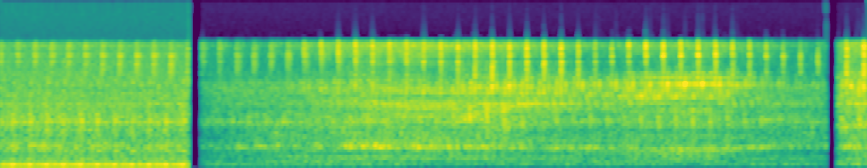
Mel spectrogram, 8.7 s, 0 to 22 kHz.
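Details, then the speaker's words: Peugeot 406 coupe, 244,000 km, after timing belt job, warming from about 47–52°C: steady light ticking about three per second over a smooth idle, fading with revs and warmth; hydraulic lifters, not bottom end. "Сейчас вот, слышите, звук уменьшился, пропадает. Это были все-таки гидрокомпенсаторы."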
